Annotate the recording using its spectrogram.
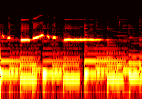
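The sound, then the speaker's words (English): A person whistles a bird call, a wavering, sliding tone that rises and falls over a steady, rhythmic instrumental accompaniment with repeating low plucked notes. No one speaks. “and the cat went meow, and the bird went.”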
